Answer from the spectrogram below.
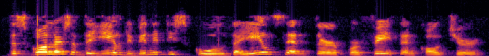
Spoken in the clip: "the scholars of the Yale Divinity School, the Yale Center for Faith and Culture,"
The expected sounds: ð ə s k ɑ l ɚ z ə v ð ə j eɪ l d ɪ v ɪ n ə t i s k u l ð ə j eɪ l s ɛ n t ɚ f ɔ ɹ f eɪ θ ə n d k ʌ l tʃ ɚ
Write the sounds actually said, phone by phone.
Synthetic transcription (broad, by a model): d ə s k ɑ l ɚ s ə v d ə j eɪ l d ɪ v ɪ n ə t i s k u l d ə j eɪ l s ɛ n t ɚ f ɔ ɹ f eɪ θ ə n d k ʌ l tʃ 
